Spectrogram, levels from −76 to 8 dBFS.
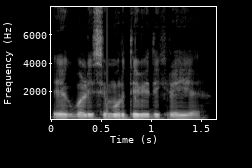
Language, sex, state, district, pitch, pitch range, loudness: Hindi, male, Uttar Pradesh, Hamirpur, 120 Hz, 120-125 Hz, -19 LUFS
